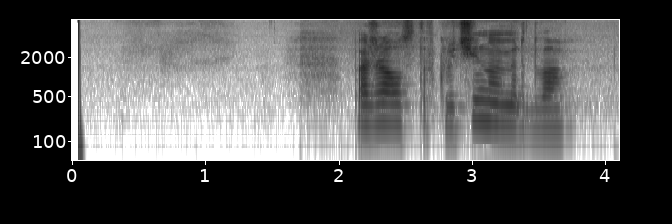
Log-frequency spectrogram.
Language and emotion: Russian, neutral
